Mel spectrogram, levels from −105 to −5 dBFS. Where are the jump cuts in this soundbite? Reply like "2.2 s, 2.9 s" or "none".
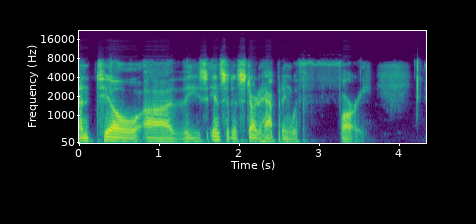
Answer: none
